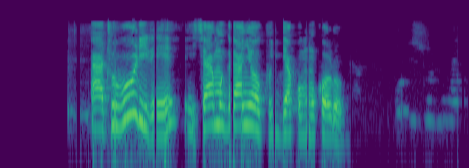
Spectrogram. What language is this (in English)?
Ganda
